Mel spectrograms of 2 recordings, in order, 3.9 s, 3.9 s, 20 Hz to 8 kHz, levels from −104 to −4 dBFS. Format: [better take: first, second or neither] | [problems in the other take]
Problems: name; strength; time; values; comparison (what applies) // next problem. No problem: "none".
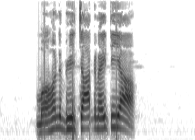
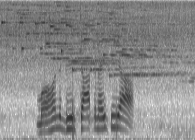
first | background sound (Chime + Sink (filling or washing) / Water tap, faucet); 4 dB above the speech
